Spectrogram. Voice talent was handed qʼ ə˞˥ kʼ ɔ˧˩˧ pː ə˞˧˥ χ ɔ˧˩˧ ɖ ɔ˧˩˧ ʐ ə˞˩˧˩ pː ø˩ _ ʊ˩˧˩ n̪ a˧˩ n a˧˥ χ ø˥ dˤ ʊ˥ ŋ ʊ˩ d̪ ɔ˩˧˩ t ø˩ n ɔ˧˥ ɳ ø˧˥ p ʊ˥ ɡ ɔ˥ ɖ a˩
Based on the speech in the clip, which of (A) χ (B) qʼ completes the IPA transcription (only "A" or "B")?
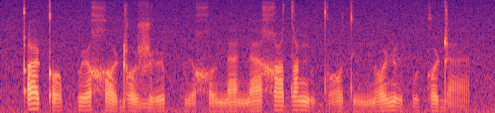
A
